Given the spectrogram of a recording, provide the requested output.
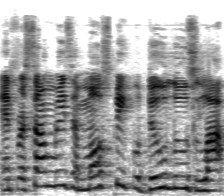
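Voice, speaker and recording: Music plays in the background as a woman speaks at a fairly high pitch and a moderate pace. Her tone is animated, with very wide pitch swings. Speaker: beauty and hair vlogger. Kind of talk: casual advice vlog.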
